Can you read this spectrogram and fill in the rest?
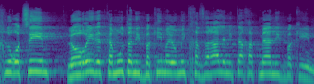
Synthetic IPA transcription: χnuʁo̞t͡sim | le̞o̞ʁid̪e̞t̪kamuthanid̚bakimhajo̞mitχazaʁale̞mit̪aχat̪meanid̪bakim

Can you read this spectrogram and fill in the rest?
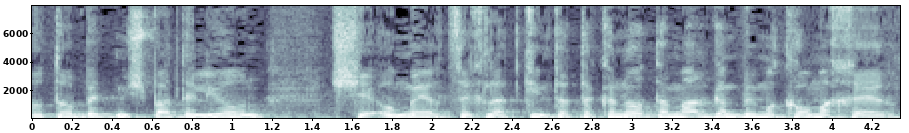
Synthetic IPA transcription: ot̪o̞be̞t̪miʃpateljo̞n | ʃeʔo̞me̞ʁt͡saʁiχlehat̪kint̪at̪akano̞t̪amaʁɡambemako̞maχe̞ʁ

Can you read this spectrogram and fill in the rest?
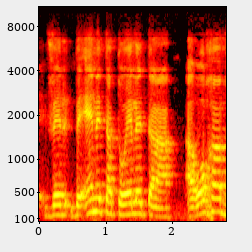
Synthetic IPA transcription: veveʔenet̪at̪o̞elet̪a | aʁoχav

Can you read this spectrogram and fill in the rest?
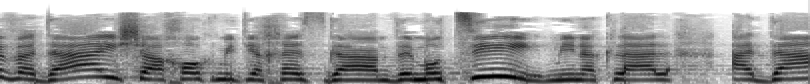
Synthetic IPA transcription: evadajʃeaχo̞kmitjaχe̞sɡamvemo̞t͡siminaklal | ada

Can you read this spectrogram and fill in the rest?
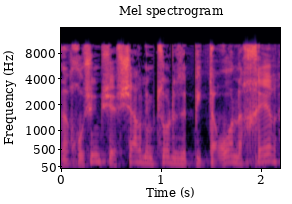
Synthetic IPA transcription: naχuχoʃvimʃeːfʃaʁlimt͡so̞lezepitaʁo̞naχe̞ʁ

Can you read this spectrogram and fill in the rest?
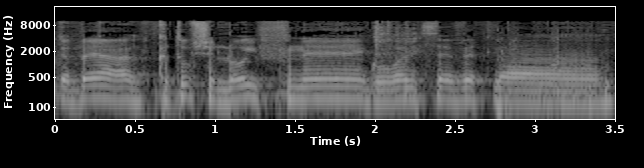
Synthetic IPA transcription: ɡabejakatuvʃelo̞ifneɡo̞ʁe̞mt͡se̞vet̪la

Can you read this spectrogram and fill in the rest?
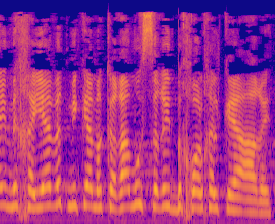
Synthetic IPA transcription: imːeχajevet̪mikemakaʁamusaʁit̪̚beχo̞lχelkejhaaʁet͡s

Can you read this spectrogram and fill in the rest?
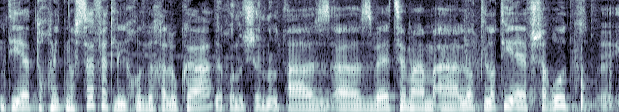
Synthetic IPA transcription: mt̪ijet̪o̞χnit̪no̞se̞fetlejiχudveχalukajaχoljot̪ʃalut̪azazbeet͡se̞maalolo̞t̪ijeːfʃaʁut

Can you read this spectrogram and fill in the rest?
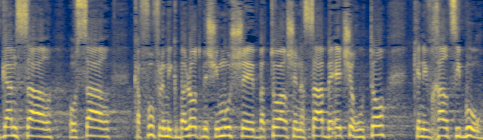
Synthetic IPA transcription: ɡansaʁ | o̞saʁ | kafufle̞mikbalo̞tbeʃimuʃbato̞aʁʃe̞nasabeʔetʃe̞ʁuto̞ | kenivχaʁt͡sibuʁ

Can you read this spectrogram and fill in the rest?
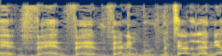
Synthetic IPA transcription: veveveanimat͡sialani

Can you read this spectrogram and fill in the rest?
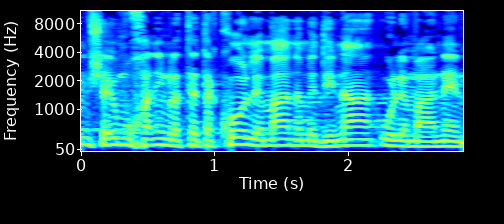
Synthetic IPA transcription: mʃeajumuχanimlat̪e̞t̪hakʰo̞lːe̞maːnhame̞dinaule̞maːne̞n

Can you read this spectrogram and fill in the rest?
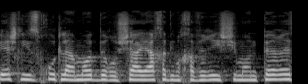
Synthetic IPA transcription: jeʃlizχutlaːmo̞d̪beʁoʃajaχadimχaveʁiʃimo̞npe̞ʁe

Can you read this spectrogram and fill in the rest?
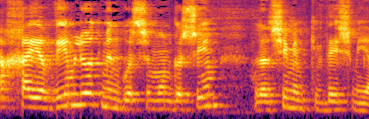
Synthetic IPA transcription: χajavimlijot̪minɡaʃmunɡaʃim | leanaʃimimkivd̪ejʃmija

